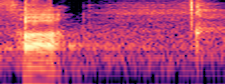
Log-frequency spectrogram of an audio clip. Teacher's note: اوپر کے دانتوں کے کنارے اور نچلے ہونٹ کے تر حصہ سے ادا ہوتا ہے۔ اوپر کے دانتوں کے کنارے، اوپر کے جو دانت ہیں اس کے جو بالکل آخری کنارے ہوتے ہیں، اوپر کی طرف، جڑوں کی طرف نہیں، نیچے کی طرف، اور نچلے ہونٹ کے تر حصہ سے ادا ہوتا ہے فا۔ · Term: حروف شفویہ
